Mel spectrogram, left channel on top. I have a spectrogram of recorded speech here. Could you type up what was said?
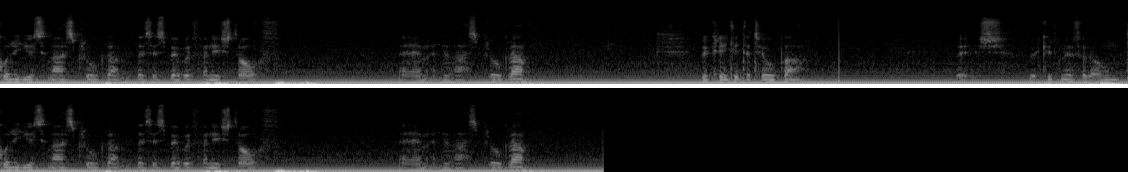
to use the last program. This is where we finished off in the last program. We created a toolbar which we could move around.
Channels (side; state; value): right; drops out; at 6.1 s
